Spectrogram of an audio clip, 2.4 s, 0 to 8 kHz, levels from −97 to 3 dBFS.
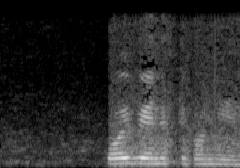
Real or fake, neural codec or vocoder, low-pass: real; none; 7.2 kHz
